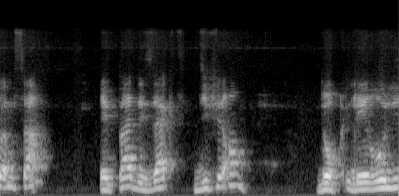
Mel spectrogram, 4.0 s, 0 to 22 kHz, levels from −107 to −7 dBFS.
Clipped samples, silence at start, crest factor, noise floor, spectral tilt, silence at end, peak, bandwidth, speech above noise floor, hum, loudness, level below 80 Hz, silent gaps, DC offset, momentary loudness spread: under 0.1%; 0 s; 18 dB; -78 dBFS; -9 dB/octave; 0 s; -14 dBFS; 11 kHz; 47 dB; none; -33 LUFS; -74 dBFS; none; under 0.1%; 10 LU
